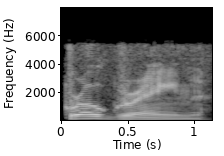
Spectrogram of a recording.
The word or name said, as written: grosgrain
